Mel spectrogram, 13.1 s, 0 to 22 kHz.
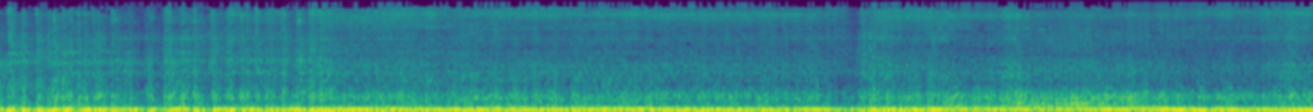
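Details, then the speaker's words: Holden HZ LS V8 swap with LS3 injectors, now on the standard ECU (VATS removed) after suspected wrong fueling: deep burble at fairly steady idle with throttle blips; runs cleanly, needs a little tuning. "need a little bit bit of tune in but at least it's running"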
